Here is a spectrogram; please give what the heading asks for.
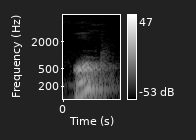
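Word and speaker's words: eaux: ओ ओ ओ ओ सबकी pronunciation same होगी, ए यू एक्स, ई ए यू एक्स, ओ सब प्रोनाउंस होंगे, सब सेम तरीके से।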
